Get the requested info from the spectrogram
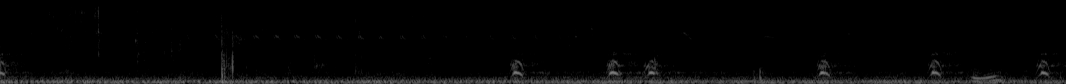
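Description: Short animal calls, one about every second in the second half, over a steady low rumble, with a quick run of high ticks about three seconds in.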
